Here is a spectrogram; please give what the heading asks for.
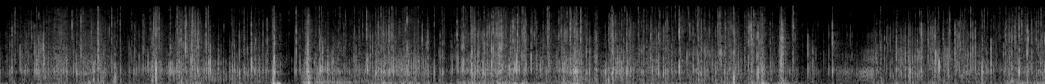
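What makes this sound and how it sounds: Hands grip, crinkle and rub the body of an empty blue woven polypropylene IKEA BRATTBY carrier bag with their fingertips. The glossy, tarp-like plastic gives dense, continuous crackling and crunching with bright, sharp edges. Brief louder crinkles stand out through most of the clip, and there are a couple of short pauses near 3 and 8.5 seconds.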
